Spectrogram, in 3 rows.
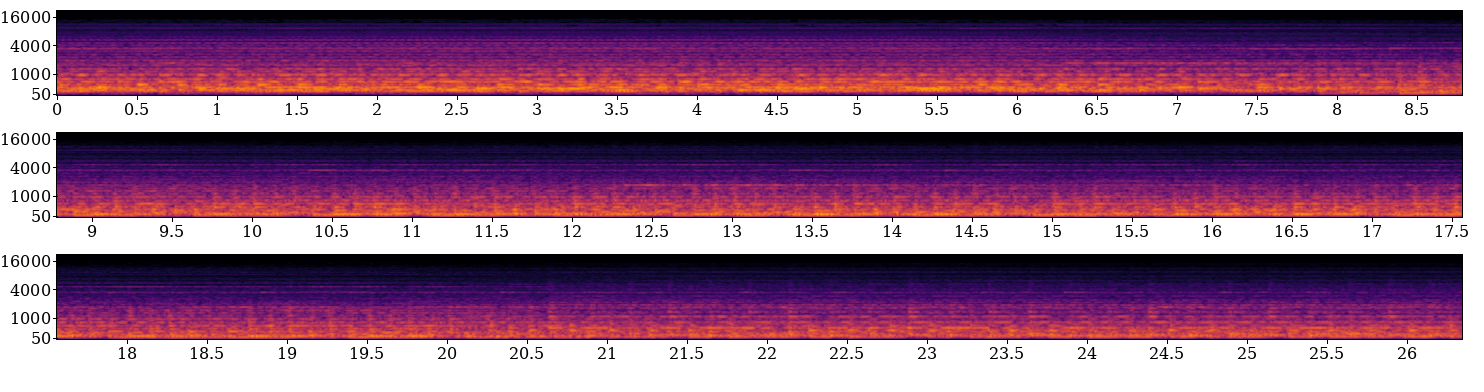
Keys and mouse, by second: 0.6 click, 0.9 g, 3.0 click, 3.2 g, 7.9 ctrl+r, 10.1 click, 10.5 g, 12.6 click, 12.9 g, 17.9 ctrl+r, 24.0 click, 26.0 click, 26.0 g, 26.2 g.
